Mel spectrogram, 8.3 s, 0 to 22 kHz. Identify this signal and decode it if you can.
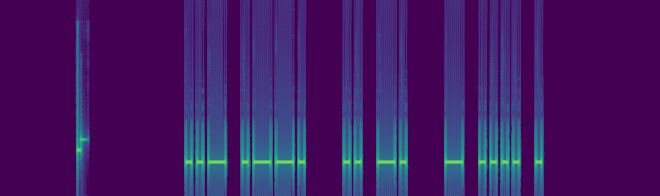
Morse code, heard as a keyed tone, about 17 wpm, 700 Hz. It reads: UP IN THE
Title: Sets of 3 Words 17wpm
